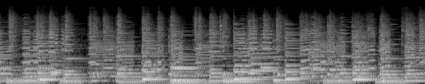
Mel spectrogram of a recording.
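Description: A live dance band playing upbeat Latin dance music, with horns over electric bass and drums keeping a steady beat.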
